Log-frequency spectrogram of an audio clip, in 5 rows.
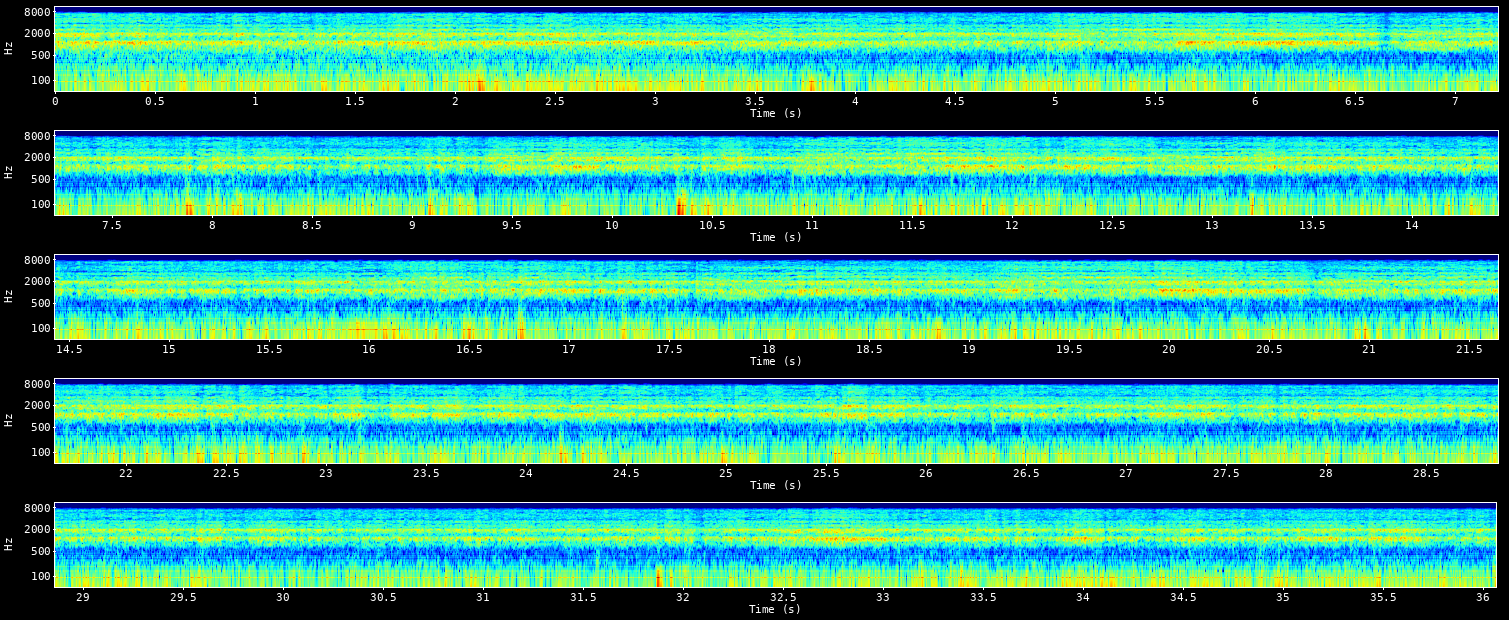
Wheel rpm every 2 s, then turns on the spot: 230, 230, 220, 220, 230, 220, 220, 230, 230, 220, 210, 230, 230, 230, 230, 230, 230, 230.
none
